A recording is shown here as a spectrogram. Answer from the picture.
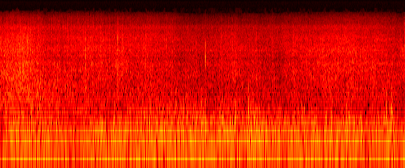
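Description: Wind buffeting the microphone of a skier moving downhill: a steady low rumble with a rushing hiss over it.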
